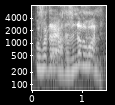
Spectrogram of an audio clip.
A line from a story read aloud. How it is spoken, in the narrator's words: He shouts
